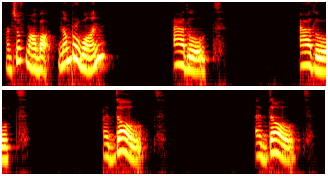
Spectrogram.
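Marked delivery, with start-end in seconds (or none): 2.2-6.1 adult in British English, first syllable stressed like "AD-ult"; careful British accent demo. Shown as a demonstration. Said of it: "هننطق الأول البريتش أكسنت". 7.2-8.0 adult in American English as "uh-DULT", stress on the second syllable; American accent. Shown as a demonstration. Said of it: "وبعدين الأمريكان أكسنت".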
